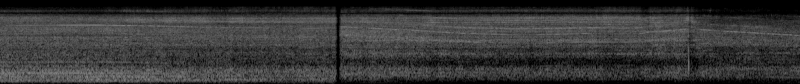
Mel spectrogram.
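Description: A circular saw whines loudly as it cuts through metal.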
